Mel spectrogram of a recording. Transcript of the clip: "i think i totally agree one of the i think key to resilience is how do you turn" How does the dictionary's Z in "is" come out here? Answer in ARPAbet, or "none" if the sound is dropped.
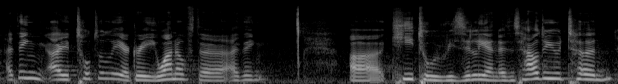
S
